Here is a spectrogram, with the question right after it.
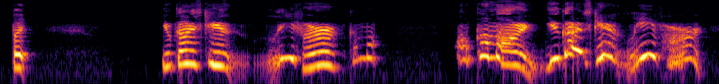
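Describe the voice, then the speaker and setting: In a cartoonish character voice at an extremely high pitch, the speaker goes at a very slow pace with long, frequent pauses. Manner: eager, exclamatory.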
